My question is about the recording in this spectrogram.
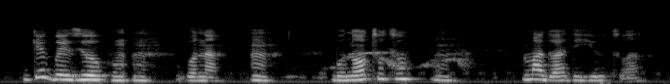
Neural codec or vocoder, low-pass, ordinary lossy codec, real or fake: none; 5.4 kHz; none; real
